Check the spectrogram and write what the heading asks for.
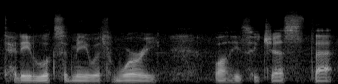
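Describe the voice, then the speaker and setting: A man's voice: deep voice, flat delivery, normal speed, vocal fry, slight background noise. A man hosting a let's play, reading the game text aloud in an offhand, dry way, stumbling over lines, with game music behind.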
